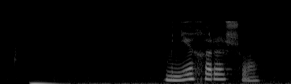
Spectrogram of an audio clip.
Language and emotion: Russian, neutral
